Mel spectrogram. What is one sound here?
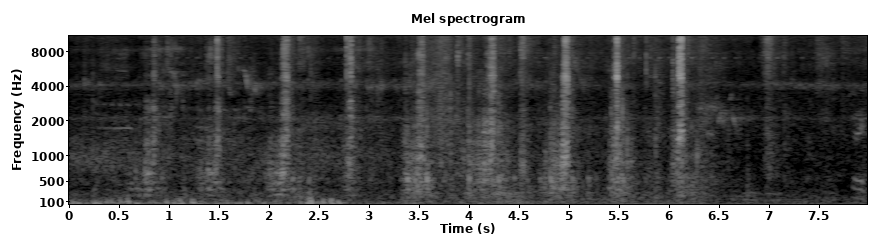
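An alpaca chews close by.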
